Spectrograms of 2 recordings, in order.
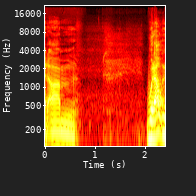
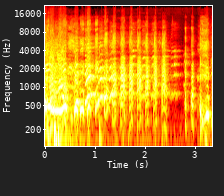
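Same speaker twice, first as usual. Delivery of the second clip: high laugh. Real, not acted. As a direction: burst of high-pitched laughter. Bursting out laughing.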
